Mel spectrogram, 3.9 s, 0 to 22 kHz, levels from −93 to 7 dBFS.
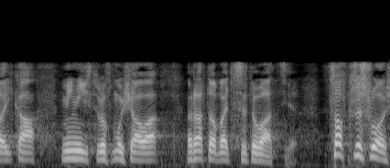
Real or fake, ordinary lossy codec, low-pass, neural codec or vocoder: fake; none; 5.4 kHz; codec, 16 kHz, 4 kbps, X-Codec, WavLM features, trained on Multilingual LibriSpeech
